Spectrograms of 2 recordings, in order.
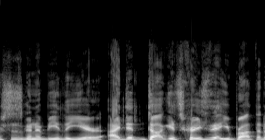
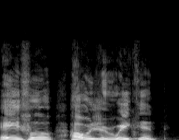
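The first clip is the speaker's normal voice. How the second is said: casual, friendly tone, pitched up; 9 semitones higher than usual. Retelling how Rich brought them onto the show: imitating Rich. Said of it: "he was like".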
